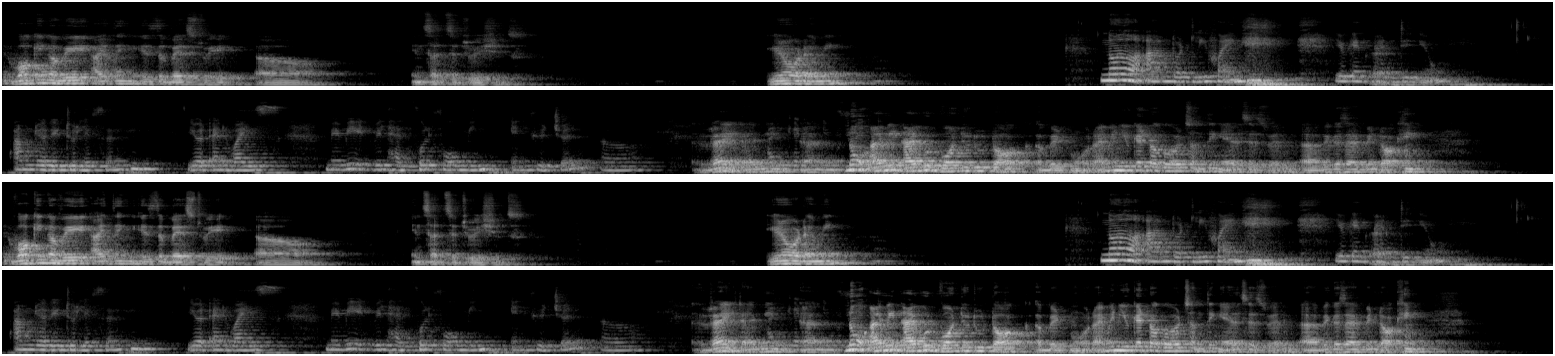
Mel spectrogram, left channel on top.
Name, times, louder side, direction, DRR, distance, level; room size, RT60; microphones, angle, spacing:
voice 1, 0.0-3.1 4.1-5.2 7.7-8.8 13.7-13.9 22.4-30.1, right 1 dB, 85° right, 2 dB, 1.8 m, -22 dB
voice 2, 10.6-14.7 15.6-17.1 17.4-18.1 18.4-21.9 22.6-22.8 23.2-24.2, equal, ahead, 0 dB, 1.6 m, -28 dB
16.5 x 11.5 x 2.7 m, 1.1 s
head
